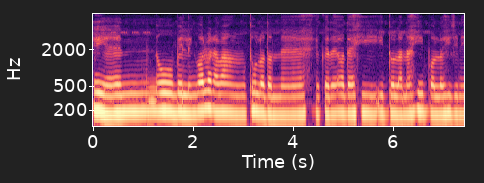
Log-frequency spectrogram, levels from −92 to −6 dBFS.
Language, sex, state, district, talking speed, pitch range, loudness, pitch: Chakma, female, Tripura, Unakoti, 105 wpm, 170-185 Hz, -15 LUFS, 175 Hz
